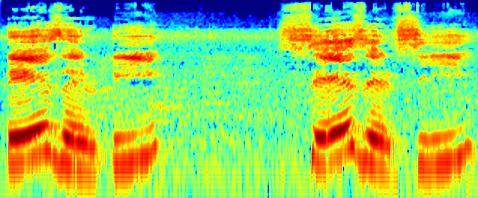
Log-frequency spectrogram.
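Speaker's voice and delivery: slow, sing-song syllable drill, each sound drawn out; slow drilled reading. Shown as a demonstration. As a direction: read each letter slowly for children to repeat. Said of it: "मैं चलिए दोबारा से start करती हूँ". (धीरे धीरे खींचकर पढ़ाना)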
